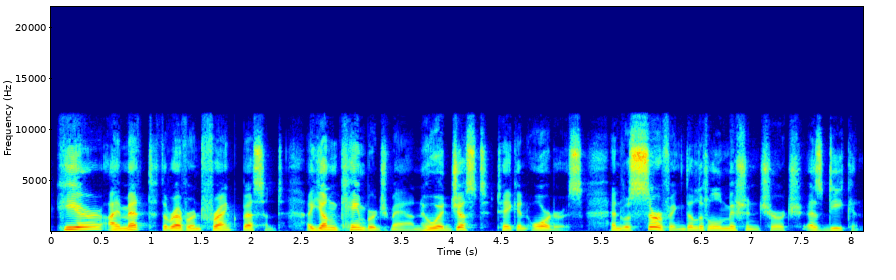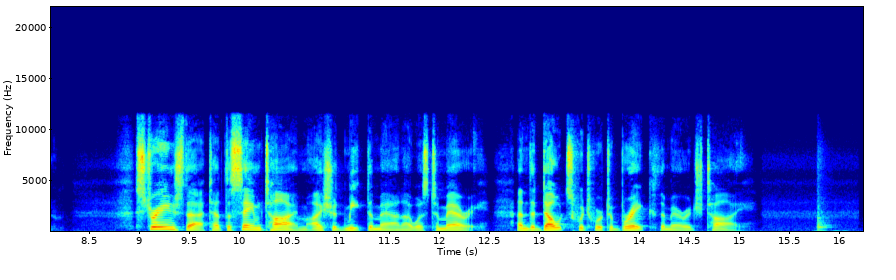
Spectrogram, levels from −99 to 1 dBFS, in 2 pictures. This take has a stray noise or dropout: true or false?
true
